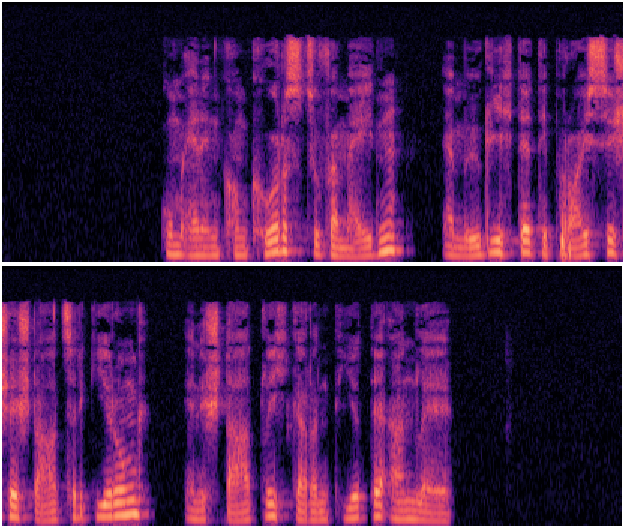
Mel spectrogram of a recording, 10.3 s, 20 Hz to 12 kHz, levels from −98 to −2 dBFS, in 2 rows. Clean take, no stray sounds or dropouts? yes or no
yes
